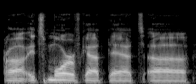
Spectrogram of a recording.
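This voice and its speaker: A man's voice: deep voice, level tone, unhurried, smooth, no echo, studio quality. A man in his thirties co-hosting a casual podcast, rambling in an easygoing way and making self-deprecating jokes. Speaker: podcast co-host reviewing beer. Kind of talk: casual chat.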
